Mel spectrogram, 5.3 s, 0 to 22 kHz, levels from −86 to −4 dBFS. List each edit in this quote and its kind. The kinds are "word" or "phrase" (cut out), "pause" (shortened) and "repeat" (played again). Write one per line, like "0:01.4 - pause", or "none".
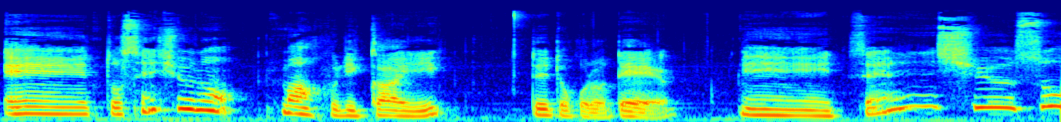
0:01.3 - pause
0:03.6 - pause
0:04.2 - word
